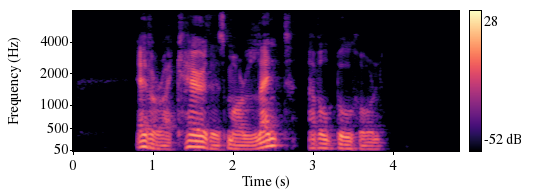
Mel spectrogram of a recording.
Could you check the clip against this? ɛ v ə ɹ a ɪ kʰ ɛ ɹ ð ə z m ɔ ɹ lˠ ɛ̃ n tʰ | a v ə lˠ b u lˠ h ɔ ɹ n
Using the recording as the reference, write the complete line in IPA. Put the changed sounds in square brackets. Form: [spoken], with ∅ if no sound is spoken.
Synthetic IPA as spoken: ɛ v ə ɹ a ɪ kʰ ɛ ɹ ð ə z m ɔ ɹ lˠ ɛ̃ n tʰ | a v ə lˠ b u lˠ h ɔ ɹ n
